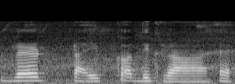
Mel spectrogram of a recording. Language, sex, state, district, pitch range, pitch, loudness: Hindi, male, Uttar Pradesh, Ghazipur, 135-165 Hz, 150 Hz, -16 LUFS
